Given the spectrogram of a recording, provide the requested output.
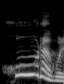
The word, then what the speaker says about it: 方: 쪽이라는 표현은 방향 방자 한자를 써서 호우라고 읽어요.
